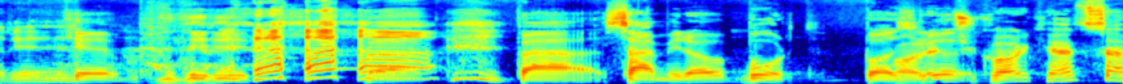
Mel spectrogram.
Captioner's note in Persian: خنده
